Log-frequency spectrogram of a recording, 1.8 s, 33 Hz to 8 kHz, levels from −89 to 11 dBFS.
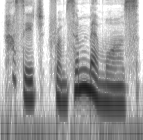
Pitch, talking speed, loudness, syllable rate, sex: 185 Hz, 135 wpm, -15 LUFS, 4.1 syllables/s, female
